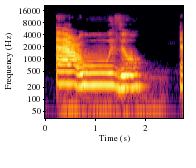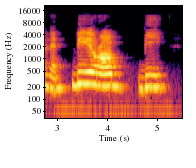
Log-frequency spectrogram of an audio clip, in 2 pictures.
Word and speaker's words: بِرَبِّ: And then bi rabbi. Here we have shadda ba. So we are going to pronounce 2 ba, ba sukun and a ba kasra.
